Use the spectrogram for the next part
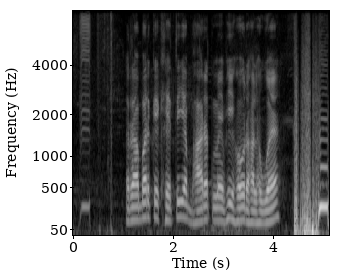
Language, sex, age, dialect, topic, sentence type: Bhojpuri, male, 36-40, Western, agriculture, statement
